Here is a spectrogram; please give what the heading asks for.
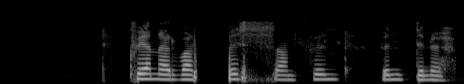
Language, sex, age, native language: Icelandic, female, 9, Icelandic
